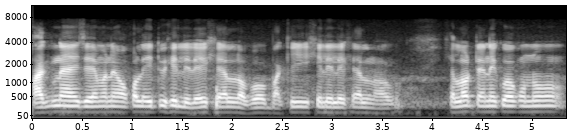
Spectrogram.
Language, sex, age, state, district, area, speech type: Assamese, male, 30-45, Assam, Morigaon, rural, spontaneous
